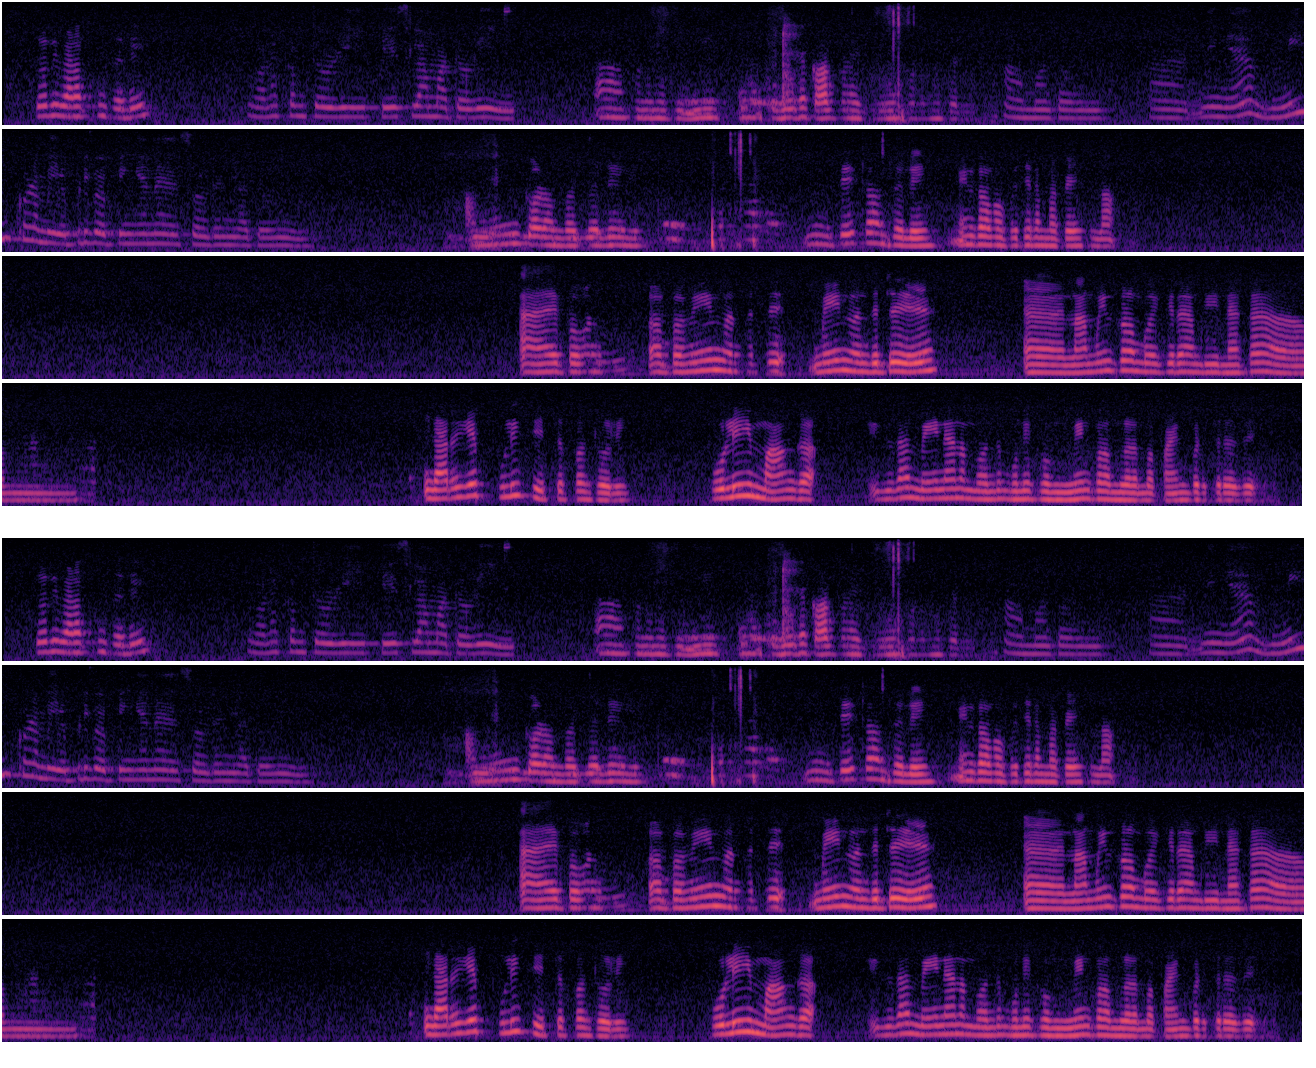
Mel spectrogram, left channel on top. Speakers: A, on the right; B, on the right.
A: தோழி வணக்கம் தோழி
B: வணக்கம் தோழி பேசலாமா தோழி
A: அ சொல்லுங்க தோழி என்ன திடிருனு கால் பண்ணிருக்கீங்க சொல்லுங்க தோழி
B: ஆமா தோழி அ நீங்க மீன் கொழம்பு எப்பிடி வெப்பீங்கன்னு சொல்றீங்களா தோழி
A: அ மீன் குழம்பல்ல ம் பேசலாம் தோழி மீன் கொழம்பு பத்தி நம்ம பேசலா அ இப்போ வ
B: தோழி
A: அப்ப மீன் வந்துட்டு மீன் வந்துட்டு அ நா மீன் கொழம்பு வெக்கிற அப்டின்னாக்கா ம் நெரைய புளி சேத்துப்ப தோழி புளி மாங்கா இதுதா மெய்னா நம்ம வந்து மீன் குழம்புள நம்ம பயன்படுத்துறது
